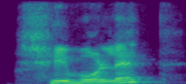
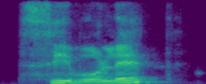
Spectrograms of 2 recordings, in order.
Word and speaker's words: shibolet: Si él respondía no, entonces le decían, "Ahora pues di shibolet." Y él decía sibolet porque no podía pronunciarlo correctamente.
